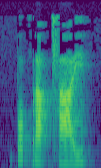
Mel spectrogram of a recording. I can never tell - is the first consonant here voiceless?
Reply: yes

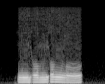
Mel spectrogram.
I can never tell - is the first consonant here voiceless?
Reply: no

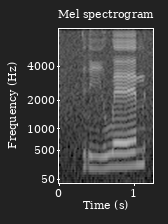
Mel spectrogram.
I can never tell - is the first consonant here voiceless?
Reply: yes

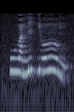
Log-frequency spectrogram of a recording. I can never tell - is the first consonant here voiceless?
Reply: no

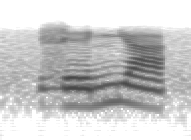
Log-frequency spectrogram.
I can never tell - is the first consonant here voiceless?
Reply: no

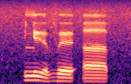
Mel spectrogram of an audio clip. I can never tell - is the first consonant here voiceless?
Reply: no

